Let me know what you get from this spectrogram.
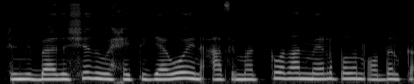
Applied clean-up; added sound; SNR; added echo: none; none; none; none.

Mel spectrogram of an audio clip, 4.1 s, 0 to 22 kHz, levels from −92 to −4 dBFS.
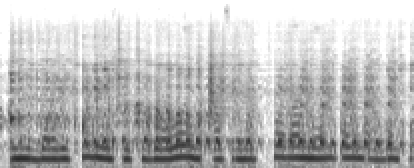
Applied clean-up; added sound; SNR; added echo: neural mask model RNNoise.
